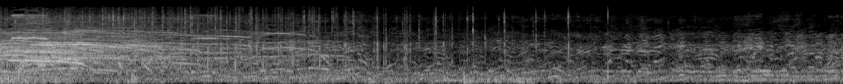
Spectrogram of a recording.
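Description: Crowd of spectators cheering and shouting, many high voices at once, loudest in the first second and dying down over about three seconds into a steady hubbub of chatter.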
